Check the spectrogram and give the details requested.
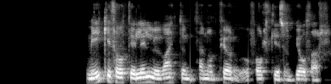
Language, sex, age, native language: Icelandic, male, 20-29, Icelandic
